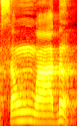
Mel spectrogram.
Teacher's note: त्यात स दाताशिवाय उच्चारता येत नाही, व दाताशिवाय उच्चारता येत नाही आणि द ही दाताशिवाय उच्चारता येत नाही. म्हणजे संवाद हा जो शब्द आहे हा शब्द उच्चारताना तिन्ही दंत्यवर्ण आहेत आणि त्या दंत्यवर्ण असलेल्याच शब्दाचा उच्चार माऊलींनी दाताचं वर्णन करण्याकरता घेतला.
